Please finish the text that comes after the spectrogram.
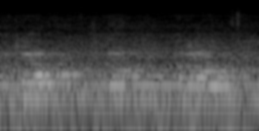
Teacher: The R in Spanish is a voiced alveolar tap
